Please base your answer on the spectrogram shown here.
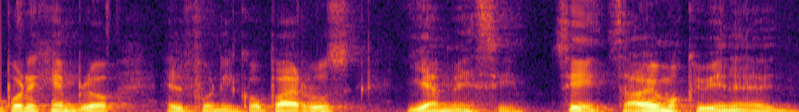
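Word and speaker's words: jamesi: término de más moderno, la pronunciamos como I. Por ejemplo, la Platalea ayaya o por ejemplo, el Phoenicoparrus yamesi. Sí, sabemos que viene de James, pero no decimos Jamesy o ni nada por el estilo, es yamesi.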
